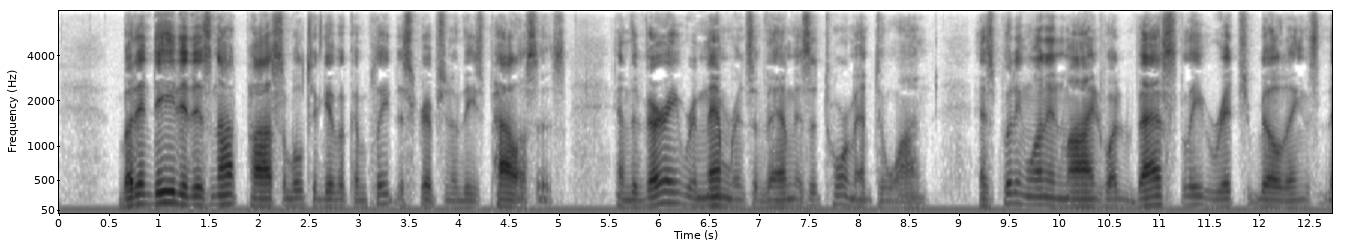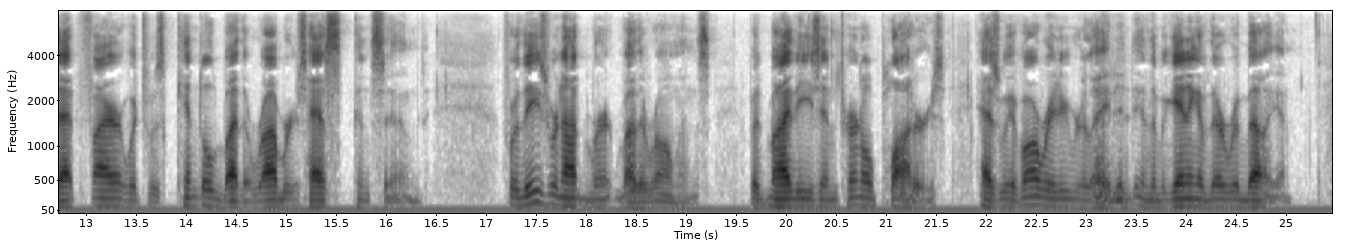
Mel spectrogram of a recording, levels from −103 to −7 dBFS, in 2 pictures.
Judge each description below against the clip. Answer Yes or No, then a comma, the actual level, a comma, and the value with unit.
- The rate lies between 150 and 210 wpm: Yes, average, 160 wpm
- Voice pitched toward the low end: Yes, low, 110 Hz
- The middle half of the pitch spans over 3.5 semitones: No, average, 2.9 semitones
